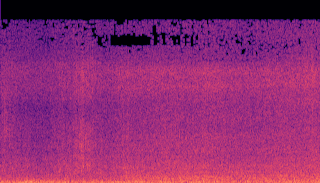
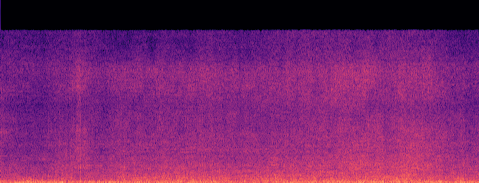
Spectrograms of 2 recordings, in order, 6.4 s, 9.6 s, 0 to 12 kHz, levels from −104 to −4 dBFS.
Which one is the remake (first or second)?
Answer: second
